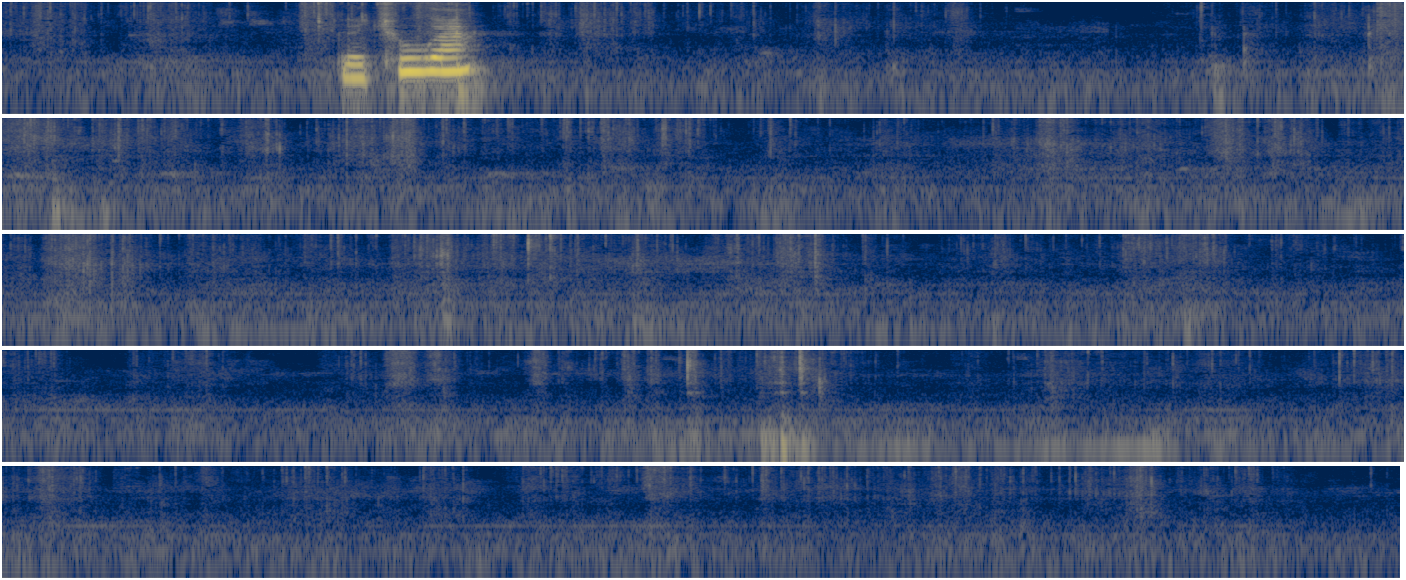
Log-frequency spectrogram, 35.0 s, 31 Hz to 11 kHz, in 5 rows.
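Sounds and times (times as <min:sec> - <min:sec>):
plastic glove crinkling: 0:00.0 - 0:35.0
lettuce leaves tearing: 0:06.5 - 0:22.2, 0:22.8 - 0:34.4.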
